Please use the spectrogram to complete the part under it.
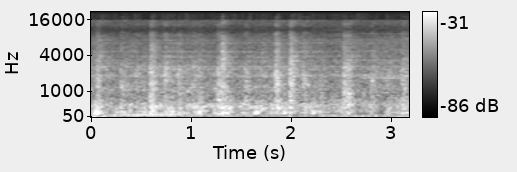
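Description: Train rolling along rails, a steady rumbling drone with faint rhythmic clicks from the wheels, moderately distant and consistent throughout.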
